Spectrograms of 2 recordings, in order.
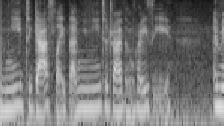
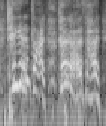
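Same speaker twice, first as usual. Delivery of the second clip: much higher, louder mock Karen; high, loud imitation of an angry neighbour; imitating the Karen; 9 semitones higher, 4 dB louder than usual. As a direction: mimic her shrill order, pitched high and loud. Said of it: "She was like".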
